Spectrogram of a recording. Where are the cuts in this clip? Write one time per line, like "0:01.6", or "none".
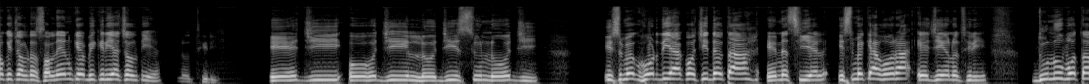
0:02.1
